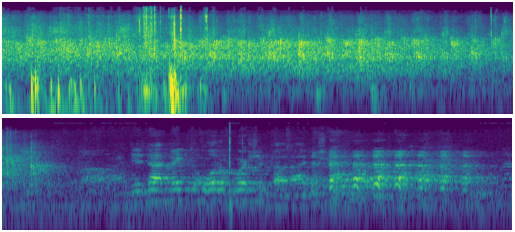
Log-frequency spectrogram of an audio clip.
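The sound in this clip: Audience applause welcoming a pastor at a morning gathering: dense, lively clapping with a few chuckles, fading out after about five seconds. A voice then begins speaking.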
